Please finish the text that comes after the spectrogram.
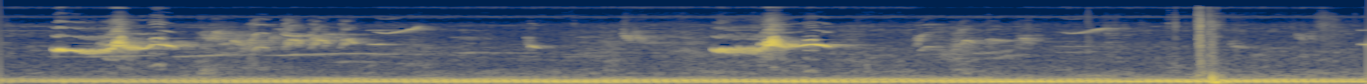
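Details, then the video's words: Oriental magpie-robin song played to provoke fighting: scattered warbling whistled phrases and high chirps over a loud steady pulsing hum, with a sharp click near the end. "pancingan kacer agar tarung bongkar isian kacer tarung cari lawan"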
